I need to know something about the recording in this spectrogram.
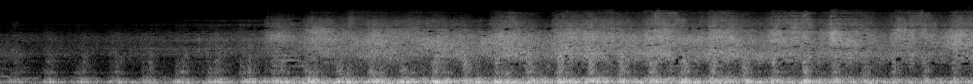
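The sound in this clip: Steam train departing, a regular rhythmic chuffing with clattering wheels, joined after a few seconds by loud, sustained steam hiss that stays over the steady beat.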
